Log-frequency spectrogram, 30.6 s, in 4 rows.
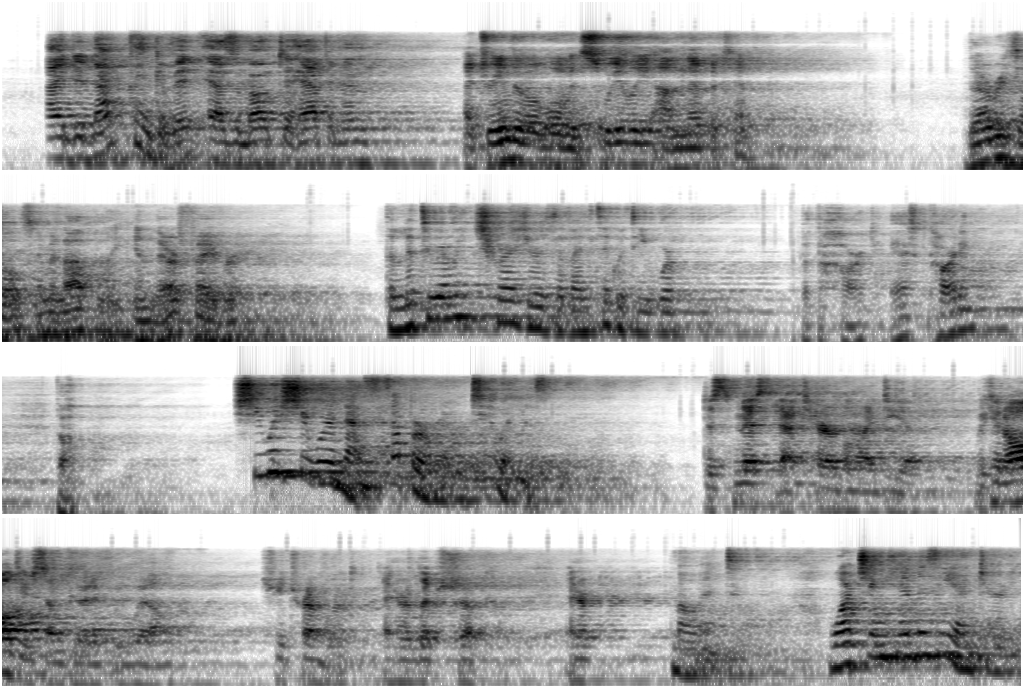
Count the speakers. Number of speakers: seven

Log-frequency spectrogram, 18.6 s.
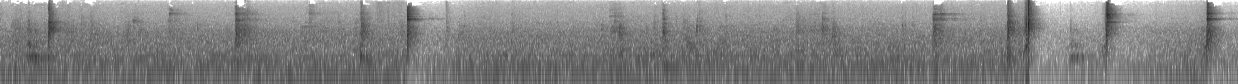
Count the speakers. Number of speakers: zero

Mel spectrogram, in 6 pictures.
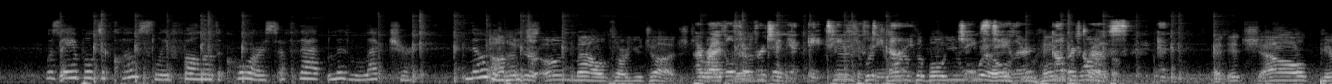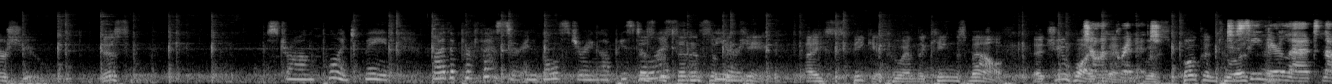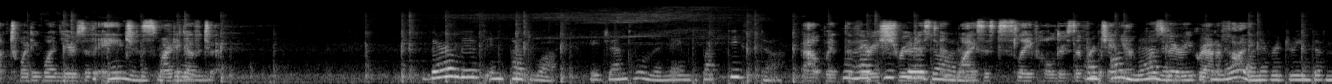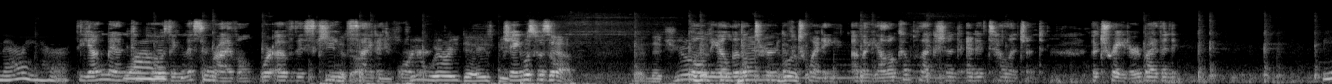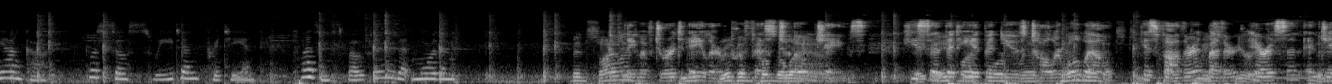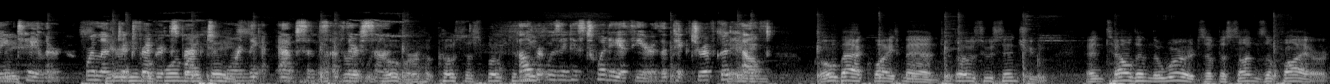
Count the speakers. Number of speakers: three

